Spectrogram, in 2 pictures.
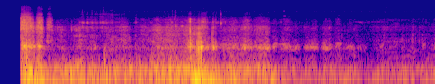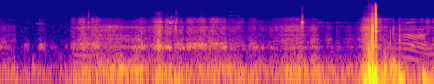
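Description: Low rumble of wind and movement on an action camera's microphone in a small fishing boat, with scattered knocks; the loudest knock comes about two seconds in.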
